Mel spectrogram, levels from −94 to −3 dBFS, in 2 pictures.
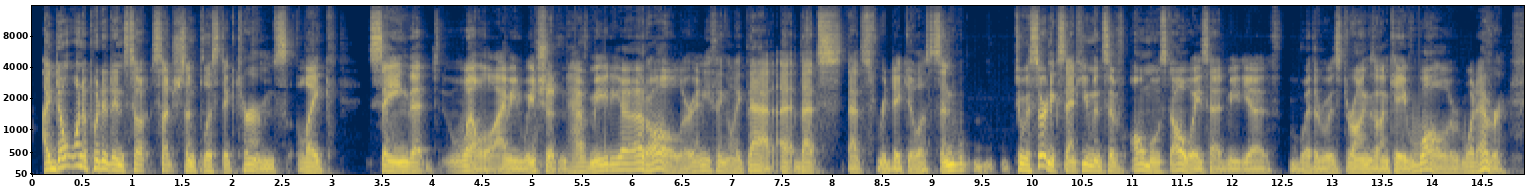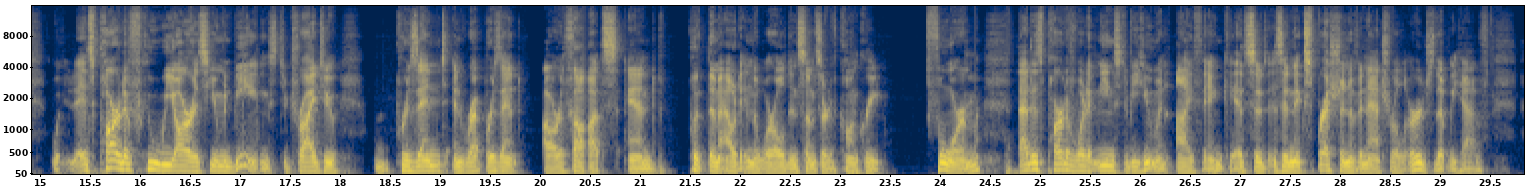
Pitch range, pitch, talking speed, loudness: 90-120 Hz, 100 Hz, 210 wpm, -17 LUFS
